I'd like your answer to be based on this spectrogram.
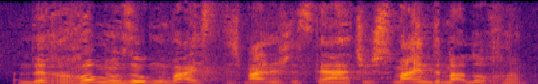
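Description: A man teaching a Torah lesson, talking excitedly with stumbling restarts and English words mixed in. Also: medium pitch, racing, breathy edge. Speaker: religious teacher.

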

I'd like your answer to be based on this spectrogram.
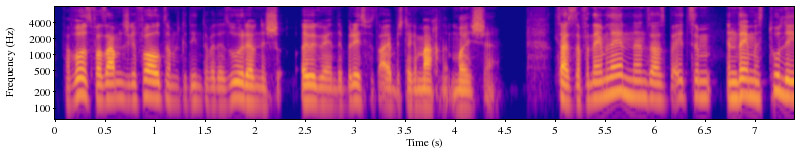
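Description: A man giving a quick, running Torah lesson, telling the chapter as a story and sometimes raising his voice to act out the speakers. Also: medium pitch, no room sound, clean studio sound. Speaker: teacher. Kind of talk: fast Torah lesson retelling a Bible chapter.

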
